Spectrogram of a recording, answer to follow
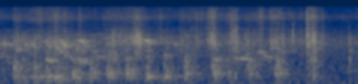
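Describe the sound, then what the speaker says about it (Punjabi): A pure Punjabi fighting rooster, from a Chet Singh line, clucks and calls in a farmyard in a close, busy run of repeated bursts, with other birds faintly around it. "ਇਹ ਪਿਓਰ ਪੰਜਾਬੀ ਕੁੱਕੜ ਹੈ"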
